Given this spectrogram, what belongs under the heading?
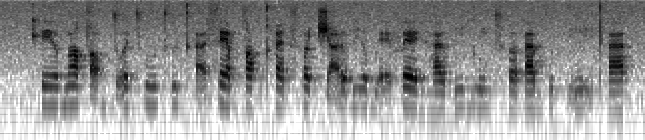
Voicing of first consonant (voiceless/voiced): voiceless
